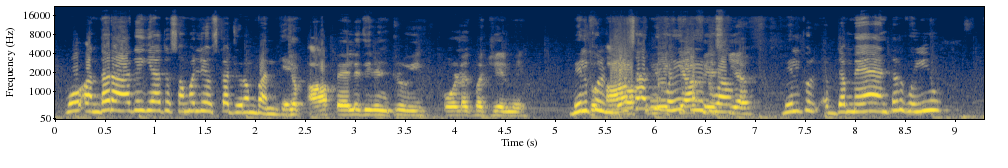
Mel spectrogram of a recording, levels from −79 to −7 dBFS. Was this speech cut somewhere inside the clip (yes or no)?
no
